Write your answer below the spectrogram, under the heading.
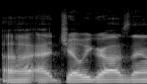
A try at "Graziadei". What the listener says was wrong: Can we give me a little more Z?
